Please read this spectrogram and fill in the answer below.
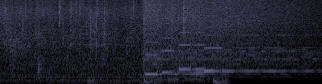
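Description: Crackling of a car fire for about two seconds, then a loud short logo jingle: a hit with a falling low swoop and a few tones stepping upward, which rings on and fades.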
